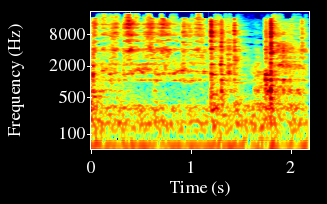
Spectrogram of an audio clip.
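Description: Butter is stirred into wing sauce in a pan. A spoon scrapes and swishes in quick, close strokes with a soft sizzle beneath, and no one speaks.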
